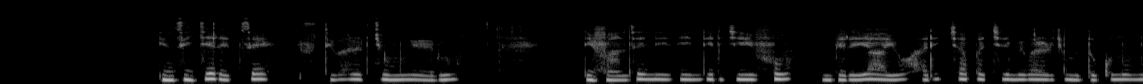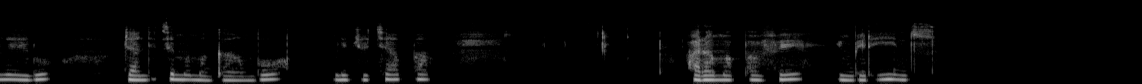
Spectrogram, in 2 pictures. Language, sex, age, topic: Kinyarwanda, female, 25-35, health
